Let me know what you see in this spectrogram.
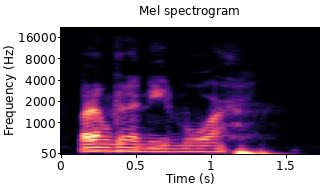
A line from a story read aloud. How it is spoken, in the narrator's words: the man panted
